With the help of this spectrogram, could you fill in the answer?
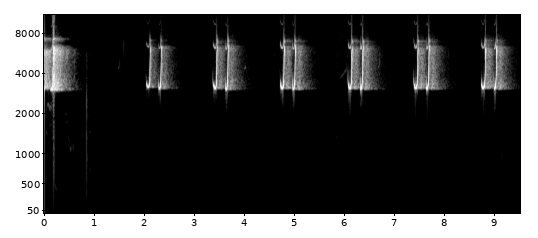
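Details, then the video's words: Clean recording of a female quail: high, sharp two-note chirps, a fast doubled 'quip-quip', repeated evenly about every 1.3 seconds against near silence. "Female quail sound | Madi batairy ki awaz | mada batair kirak |Chinga batair ki awaz"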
